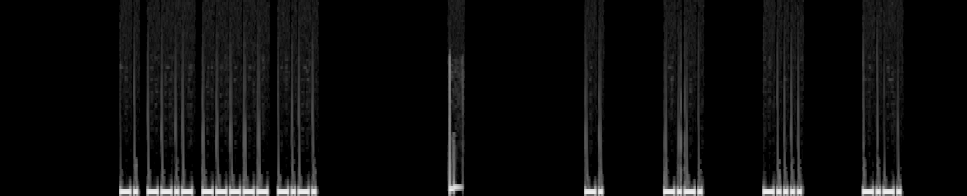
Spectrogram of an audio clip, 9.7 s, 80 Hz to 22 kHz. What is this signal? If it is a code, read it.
Morse code, heard as a keyed tone, about 36 wpm, spaced as for 18 wpm, 700 Hz. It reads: NQ0C NC6C
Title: USA Call Signs - 4 Characters - 6x Character Spacing - 35wpm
